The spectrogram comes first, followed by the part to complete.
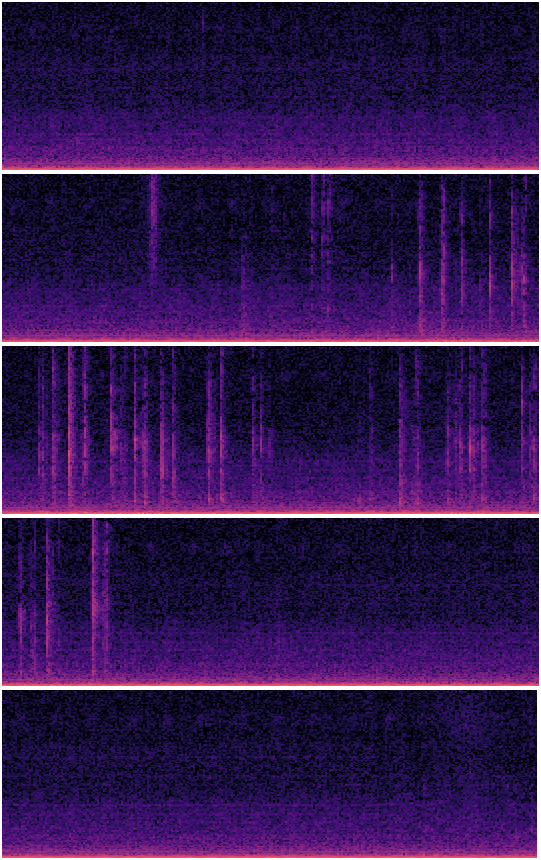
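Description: Computer keyboard typing: a scatter of quick clicks in the middle, over a steady low hum with a faint regular pulsing beneath it.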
